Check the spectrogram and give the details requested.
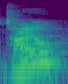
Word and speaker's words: Tael: They're both 37.5 grams, but one's really the Portuguese pronunciation of it is tail.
